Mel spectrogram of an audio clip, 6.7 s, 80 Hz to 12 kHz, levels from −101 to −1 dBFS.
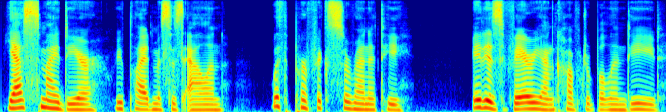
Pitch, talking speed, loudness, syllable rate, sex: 175 Hz, 125 wpm, -22 LUFS, 4.8 syllables/s, female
